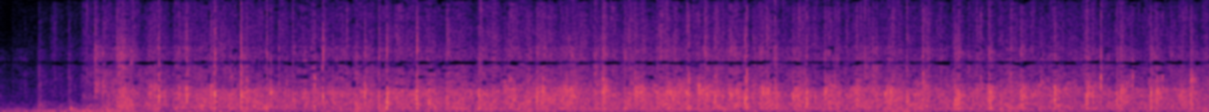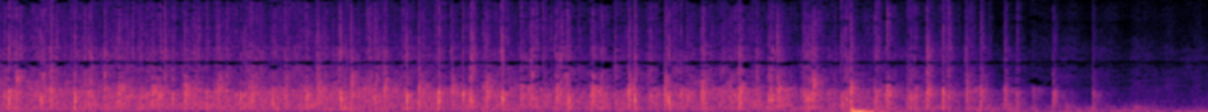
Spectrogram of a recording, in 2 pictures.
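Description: Audience applauding, starting about a second in and keeping up steadily, with a single low thump near the end.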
